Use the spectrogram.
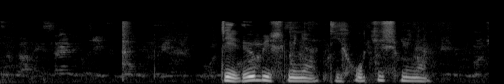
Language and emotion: Russian, neutral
